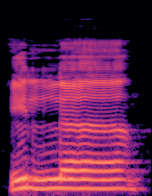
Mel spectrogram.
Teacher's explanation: حمزہ کو لام کے ساتھ ملانا ہے، لام کے اوپر تشدید زور دیں گے، لام کے ساتھ الف مدہ ہے، ایک الف دال میں کھینچیں گے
